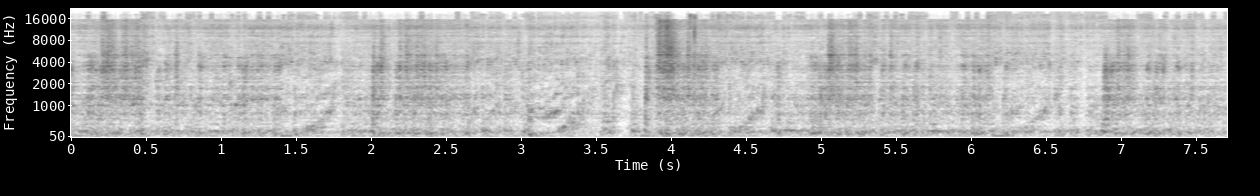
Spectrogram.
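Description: Air and water sputter and hiss out of RV water lines being blown out with air for winterizing, a continuous noisy gurgling rush with irregular spurts and pops.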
